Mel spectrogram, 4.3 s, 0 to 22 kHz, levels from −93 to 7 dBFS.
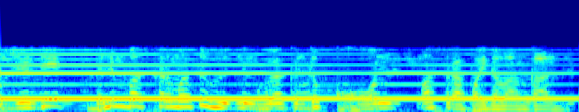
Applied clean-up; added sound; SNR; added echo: none; Wind instrument, woodwind instrument; -3 dB; reverberation time 0.4 s.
